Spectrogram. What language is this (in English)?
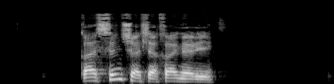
Kabardian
